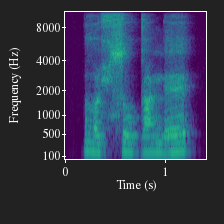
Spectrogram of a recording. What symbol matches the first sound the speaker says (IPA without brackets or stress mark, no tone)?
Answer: ðˤ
